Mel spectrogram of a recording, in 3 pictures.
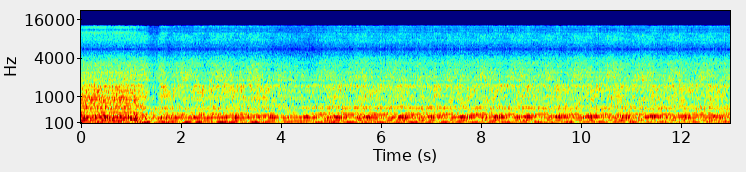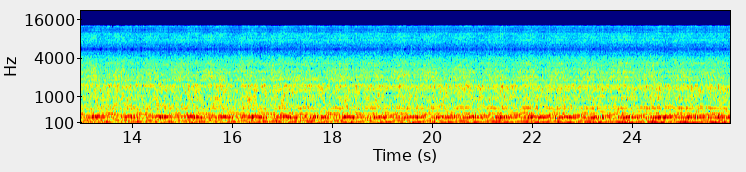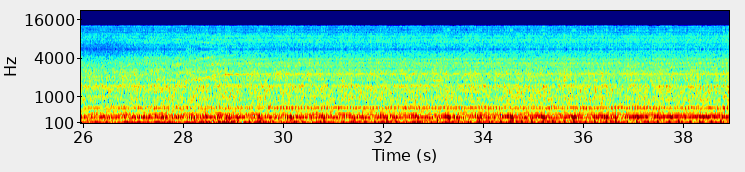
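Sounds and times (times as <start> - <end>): rising motor whine: 0.0 - 1.4, 27.1 - 37.3
washing machine motor and drum: 0.0 - 38.9.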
